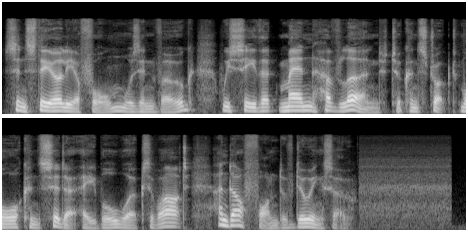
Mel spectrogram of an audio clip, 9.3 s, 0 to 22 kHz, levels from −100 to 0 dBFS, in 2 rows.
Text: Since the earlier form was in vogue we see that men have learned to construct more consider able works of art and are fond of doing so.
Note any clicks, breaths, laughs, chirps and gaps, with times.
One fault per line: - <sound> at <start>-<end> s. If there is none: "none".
none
